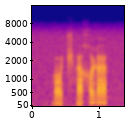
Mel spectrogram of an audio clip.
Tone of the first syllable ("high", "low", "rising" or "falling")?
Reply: low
